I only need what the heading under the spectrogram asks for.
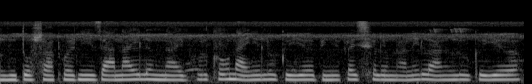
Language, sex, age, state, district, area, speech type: Bodo, female, 30-45, Assam, Chirang, rural, spontaneous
